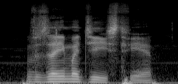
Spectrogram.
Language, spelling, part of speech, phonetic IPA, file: Russian, взаимодействие, noun, [vzɐˌimɐˈdʲejstvʲɪje], Ru-взаимодействие.ogg
- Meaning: 1. interaction, interplay 2. cooperation, coordination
